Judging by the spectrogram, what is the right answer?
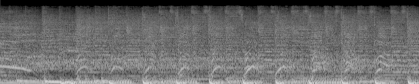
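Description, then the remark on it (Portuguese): A loud, dense roar of an audience at a live music show shouting and cheering, sustained throughout with rising whoops repeating in a steady rhythm, continuous without a break. “Solta o grito!”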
